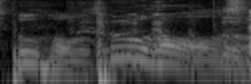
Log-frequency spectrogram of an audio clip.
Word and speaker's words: Pujols: Pujols.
